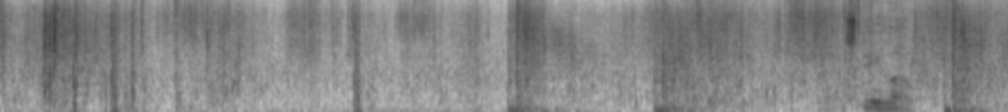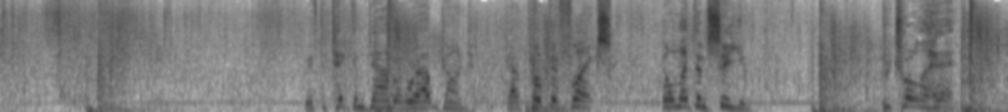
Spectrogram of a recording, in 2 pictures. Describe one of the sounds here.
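Footsteps crunch over leaves and undergrowth.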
